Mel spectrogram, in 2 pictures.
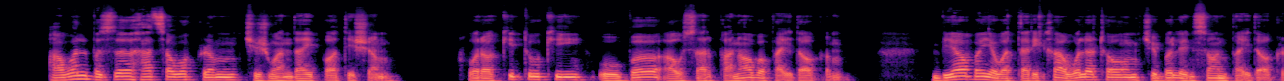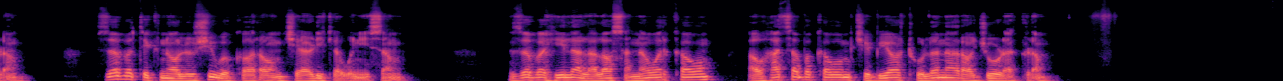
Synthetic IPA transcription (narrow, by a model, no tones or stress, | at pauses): awalbazəhat͡sawəkɽəmt͡ʃeʒwand̪ajpɑt̪eʃə̰m | xwaɾɑkit̪okʰiobəa̰wsaɾpʰanɑbapa̰jd̪ɑkɽə̰m | bjɑbajawat̪aɾiqʰawəlaʈʰawəmt͡ʃebəlɪnsɑnpa̰jd̪ɑ̰kɽə̰m | z̥əbat̪ɪknɑloʒiwəkʰɑɾawəmt͡ʃeaɽikʰawə̰nḭsə̰m | zəbaɦilalalɑsanawəɾkʰawəm | a̰wɦat͡sabakʰawəmt͡ʃebjɑʈʰolanaɾɑd͡ʒoɽa̰kɽə̰m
